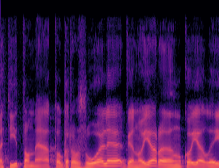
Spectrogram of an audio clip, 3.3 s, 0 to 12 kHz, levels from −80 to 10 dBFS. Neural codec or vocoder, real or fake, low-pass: autoencoder, 48 kHz, 32 numbers a frame, DAC-VAE, trained on Japanese speech; fake; 10.8 kHz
